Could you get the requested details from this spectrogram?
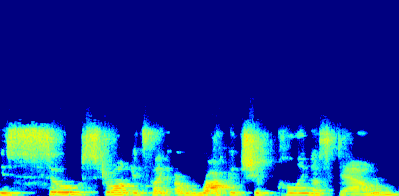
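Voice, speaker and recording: A woman speaks with an American accent at a medium pitch. Her pace is very slow. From New York, Long Island. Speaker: spiritual coach and EFT practitioner. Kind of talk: interview testimony.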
